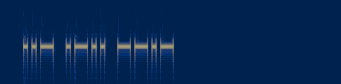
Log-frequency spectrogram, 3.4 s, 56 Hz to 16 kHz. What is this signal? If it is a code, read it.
Morse code, heard as a keyed tone, about 28 wpm, 700 Hz. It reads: ULQ
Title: USA Call Sign Postfixes - 3 Letters 28wpm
